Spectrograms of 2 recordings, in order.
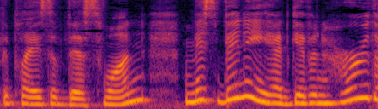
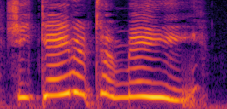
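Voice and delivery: much higher, louder, slow tearful correction; girl fighting tears, much higher and slow; fighting back tears; 12 semitones higher, 6 dB louder, slower than usual. Acted. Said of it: "as she fought back tears".

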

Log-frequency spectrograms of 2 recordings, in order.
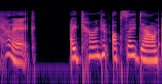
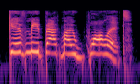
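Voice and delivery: much higher, louder and slower, each word hit; screeching demand; 8 semitones higher, 6 dB louder, slower than usual. A narrator's reading. Big sister demanding her wallet from her sister, screeching. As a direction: demand it back at full volume. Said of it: "I screeched".

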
